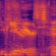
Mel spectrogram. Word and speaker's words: Peart: It's Peart, as in pull your ear. Peart.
